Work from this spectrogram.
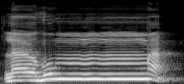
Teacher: Ya ini bunda namanya idgham mimi atau idgham mithlain ya bunda sekalian, yaitu ketika mim bertemu dengan mim ya ayo bunda dibaca dengan jelas dan ditahan 2 ketukan ya. Ketika mim bertemu dengan mim, bibirnya rapat banget bunda ya.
